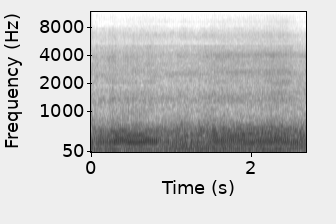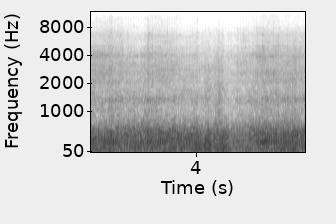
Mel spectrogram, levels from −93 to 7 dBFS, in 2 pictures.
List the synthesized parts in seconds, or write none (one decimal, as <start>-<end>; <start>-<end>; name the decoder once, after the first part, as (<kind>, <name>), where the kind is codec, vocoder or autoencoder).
2.2-2.9 (vocoder, Vocos)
